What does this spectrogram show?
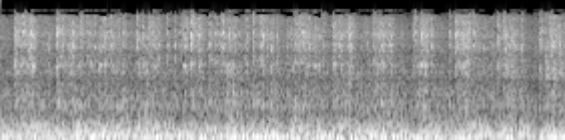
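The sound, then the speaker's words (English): A loud car engine rumbles as a man revs his engine, a deep, throaty idle with a steady revving drone that fills the whole stretch without a break. No one talks. “get interrupted by a fucking car.”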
